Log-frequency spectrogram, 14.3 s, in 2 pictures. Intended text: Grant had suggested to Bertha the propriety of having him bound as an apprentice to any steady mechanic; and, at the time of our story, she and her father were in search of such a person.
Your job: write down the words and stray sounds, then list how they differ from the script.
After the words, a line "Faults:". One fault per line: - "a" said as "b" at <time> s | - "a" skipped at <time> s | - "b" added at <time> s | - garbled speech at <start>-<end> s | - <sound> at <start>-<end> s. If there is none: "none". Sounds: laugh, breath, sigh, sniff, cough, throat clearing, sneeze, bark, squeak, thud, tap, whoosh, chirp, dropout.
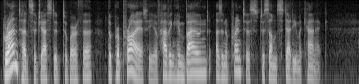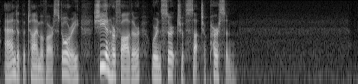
Grant had suggested to Bertha the propriety of having him bound as an apprentice to some steady mechanic; and, at the time of our story, she and her father were in search of such a person.
Faults:
- "any" said as "some" at 5.3 s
